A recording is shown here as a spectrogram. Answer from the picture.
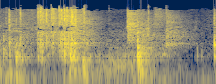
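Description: Handling noises: a quick cluster of clicks and rustles about half a second in, then a single sharp knock a little after the middle, as small objects are picked up and the phone is moved about.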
